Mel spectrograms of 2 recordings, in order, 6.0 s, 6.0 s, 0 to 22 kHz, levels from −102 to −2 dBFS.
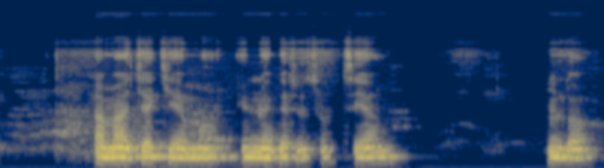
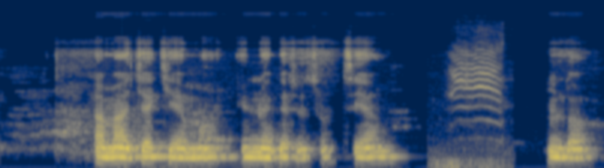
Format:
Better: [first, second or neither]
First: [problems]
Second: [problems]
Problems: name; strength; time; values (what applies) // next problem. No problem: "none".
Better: first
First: none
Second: background sound (Cat); 10 dB below the speech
